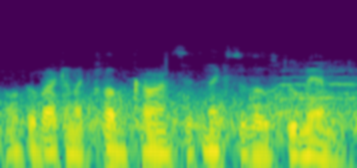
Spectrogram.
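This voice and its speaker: Man acting a low-voiced, fast-talking card sharp. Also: level tone, lightly acted. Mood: curt, businesslike. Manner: curt, suspicious. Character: wary, domineering male railroad card sharp, feigning politeness. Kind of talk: 1930s-40s radio drama acting. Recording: tinny, noisy old radio recording.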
